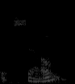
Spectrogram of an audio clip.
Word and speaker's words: Xcel: out soon is going to be the Celebrity Excel.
